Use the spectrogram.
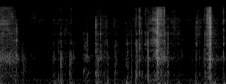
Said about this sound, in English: Rip up together. 1, 2, 3.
